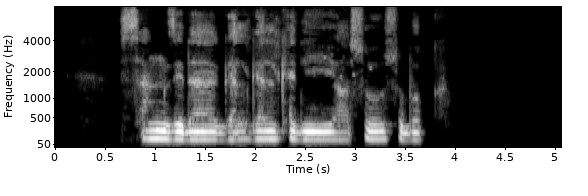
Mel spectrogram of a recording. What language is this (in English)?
Hazaragi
